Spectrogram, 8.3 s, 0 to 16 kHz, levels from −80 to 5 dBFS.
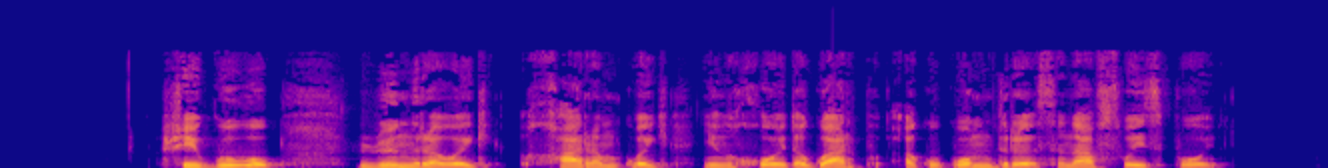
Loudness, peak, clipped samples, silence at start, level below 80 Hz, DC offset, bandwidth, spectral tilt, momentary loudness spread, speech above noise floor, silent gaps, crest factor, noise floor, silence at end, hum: -17 LUFS; 0 dBFS; under 0.1%; 1 s; -68 dBFS; under 0.1%; 11.5 kHz; -6 dB/octave; 11 LU; 70 dB; none; 18 dB; -87 dBFS; 0.7 s; none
